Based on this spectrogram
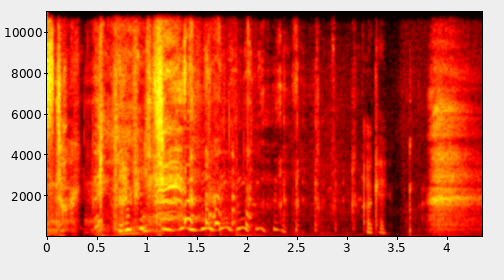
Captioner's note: laughs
